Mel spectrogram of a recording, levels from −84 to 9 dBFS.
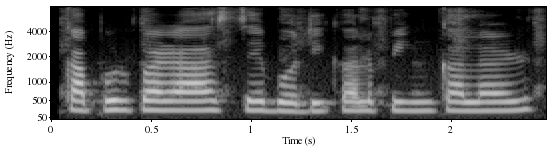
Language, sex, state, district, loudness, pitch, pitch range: Assamese, female, Assam, Kamrup Metropolitan, -17 LUFS, 240 Hz, 235-250 Hz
